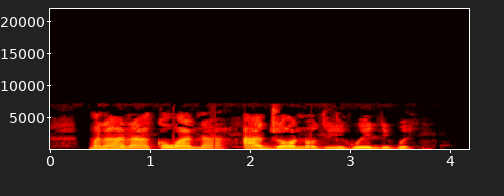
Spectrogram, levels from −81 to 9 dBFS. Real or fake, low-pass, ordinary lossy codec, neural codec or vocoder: real; 7.2 kHz; MP3, 32 kbps; none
